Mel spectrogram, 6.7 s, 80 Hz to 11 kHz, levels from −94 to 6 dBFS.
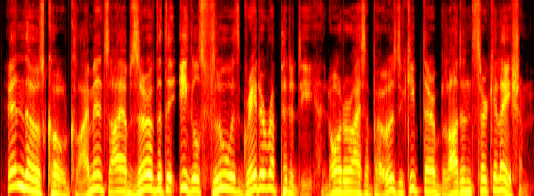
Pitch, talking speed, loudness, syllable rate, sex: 170 Hz, 205 wpm, -16 LUFS, 6.1 syllables/s, male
